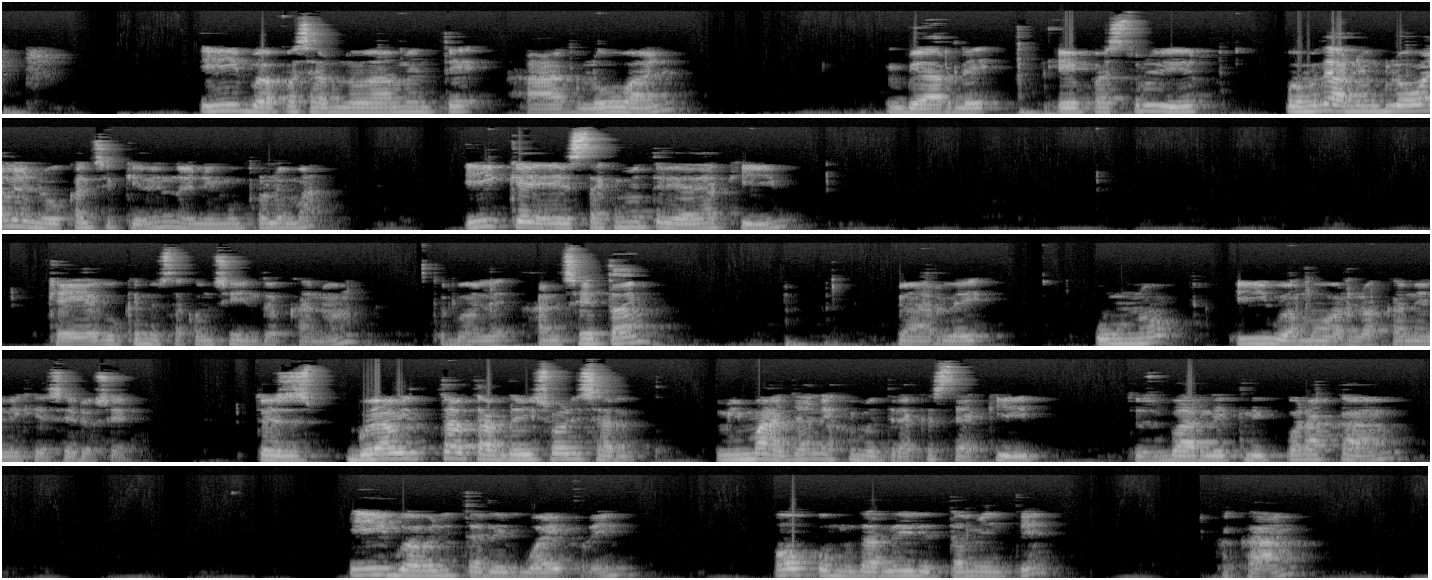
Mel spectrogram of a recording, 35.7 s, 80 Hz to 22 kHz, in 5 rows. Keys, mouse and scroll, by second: 0.8 middle click, 1.9 click, 2.8 click, 6.0 click, 6.0 right click, 7.0-7.6 drag, 7.0-7.6 right drag, 8.3-9.5 drag, 8.3-9.5 right drag, 9.7-10.8 middle drag, 10.8 middle click, 11.2-12.4 middle drag, 12.4 scroll down 1, 12.5 middle click, 14.3-16.7 middle drag, 16.6 alt+z, 18.8 click, 20.2 click, 20.8 alt+z, 21.1 middle click, 22.4 middle click, 22.4 middle click, 23.4 middle click, 23.9-28.0 middle drag, 28.0 click, 28.1-32.5 middle drag, 33.4 click, 34.5 click.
